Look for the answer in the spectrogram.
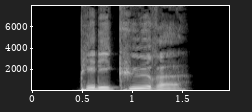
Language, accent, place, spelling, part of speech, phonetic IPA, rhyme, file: German, Germany, Berlin, Pediküre, noun, [pediˈkyːʁə], -yːʁə, De-Pediküre.ogg
- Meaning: pedicure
